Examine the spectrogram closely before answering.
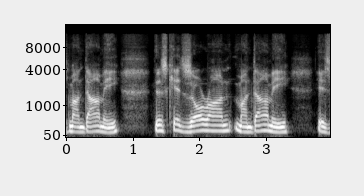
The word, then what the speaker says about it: Mamdani: And this kid, and I don't want to pronounce his name wrong, but I think it's Mamdani.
